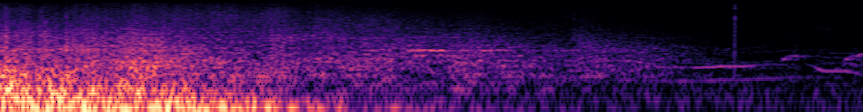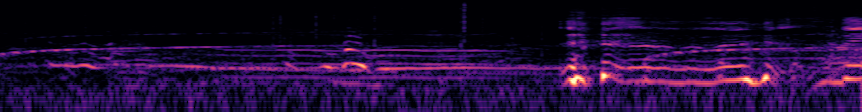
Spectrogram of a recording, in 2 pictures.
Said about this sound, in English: When suddenly, a night grenade is tossed into the melee, resulting in a massive explosion.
